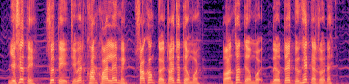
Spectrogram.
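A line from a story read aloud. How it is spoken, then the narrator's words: Impatient cry. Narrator (Vietnamese): Sử Hắc Thanh không nhìn được la lên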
